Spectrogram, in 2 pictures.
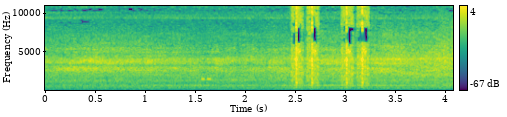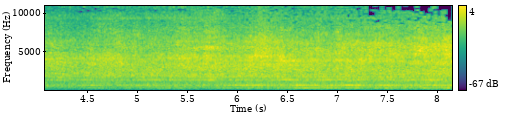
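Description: Electric-locomotive-hauled container freight train crossing a steel girder bridge: a steady rumble with a low hum that grows louder as the train comes nearer. About two and a half seconds in, four sharp clicks come in two quick pairs.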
